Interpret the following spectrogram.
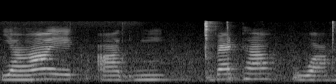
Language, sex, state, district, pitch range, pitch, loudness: Hindi, female, Haryana, Rohtak, 210-240 Hz, 220 Hz, -23 LUFS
